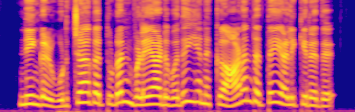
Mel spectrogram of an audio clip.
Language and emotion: Tamil, happy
